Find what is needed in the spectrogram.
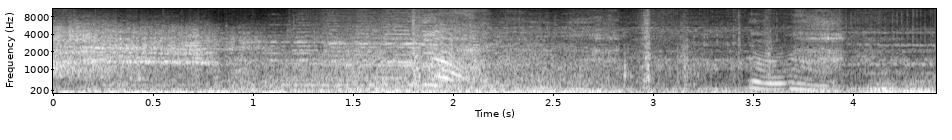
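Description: Action-film soundtrack: dramatic music over a heavy, continuous low rumble, with short falling cries about two seconds in and again near the end.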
